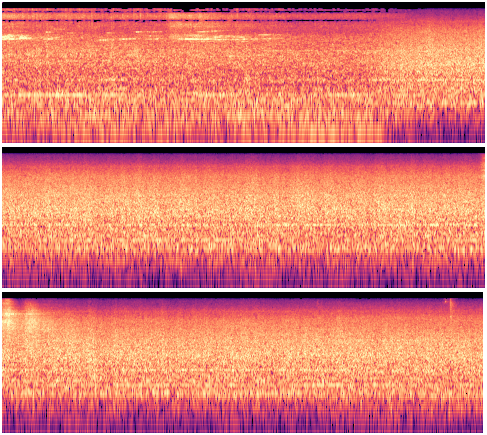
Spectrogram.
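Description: Amtrak Acela trainset standing at the platform, its onboard equipment giving a steady hum and rush of noise. The deeper rumble drops away about six seconds in.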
